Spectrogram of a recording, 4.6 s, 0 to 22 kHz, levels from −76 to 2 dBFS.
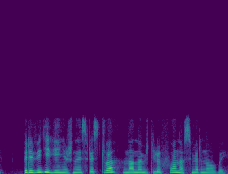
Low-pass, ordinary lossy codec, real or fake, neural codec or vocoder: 7.2 kHz; Opus, 16 kbps; fake; codec, 16 kHz, about 1 kbps, DyCAST, with the encoder's durations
